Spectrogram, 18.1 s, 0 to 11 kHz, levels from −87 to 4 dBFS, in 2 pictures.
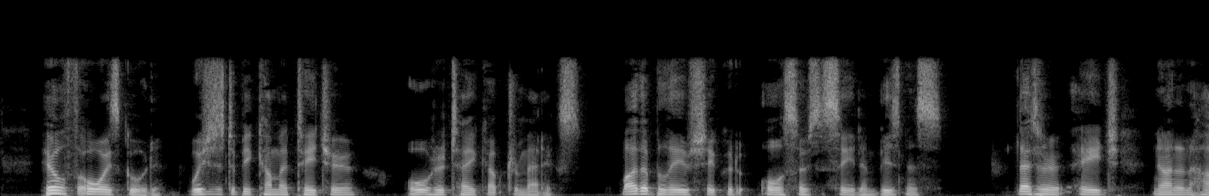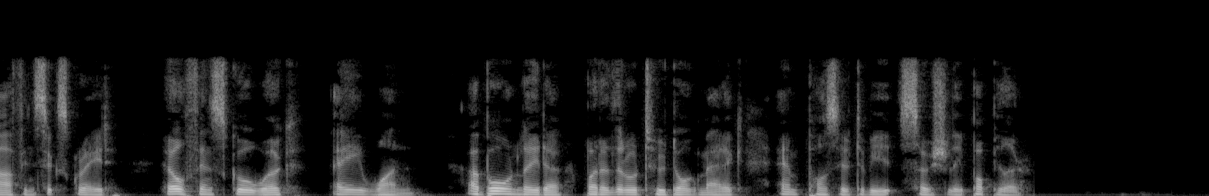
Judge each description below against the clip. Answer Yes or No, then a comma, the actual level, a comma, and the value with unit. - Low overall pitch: Yes, low, 115 Hz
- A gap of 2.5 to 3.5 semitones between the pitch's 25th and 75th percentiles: Yes, average, 3.0 semitones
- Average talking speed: Yes, average, 155 wpm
